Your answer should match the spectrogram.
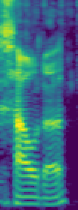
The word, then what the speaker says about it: Gouda: Okay, I love Gouda, all right? I know the Dutch pronounce it Gouda.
